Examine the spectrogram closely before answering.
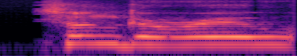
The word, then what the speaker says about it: Tungaru: love to so uh sungaru or tungaru as i call it i'm british so oh pronounce yeah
